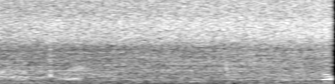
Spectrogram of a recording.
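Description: Faint open-air background with a brief distant voice calling about half a second in.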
